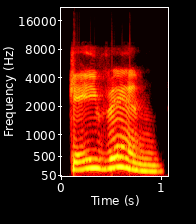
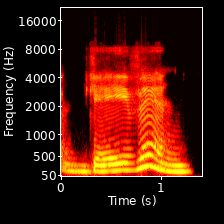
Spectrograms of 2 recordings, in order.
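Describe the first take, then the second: First: The two words are said separately. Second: The v runs straight into the next vowel.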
